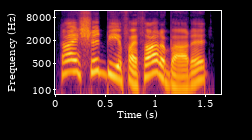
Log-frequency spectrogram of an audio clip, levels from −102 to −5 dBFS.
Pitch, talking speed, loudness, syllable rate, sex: 210 Hz, 290 wpm, -16 LUFS, 6.2 syllables/s, female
